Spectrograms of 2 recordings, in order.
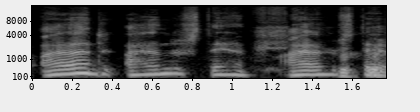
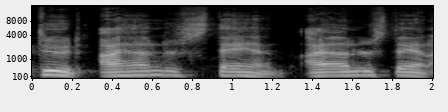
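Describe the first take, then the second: First: Soft, raised, pleading voice; small, careful, repeated reassurance; meek placating. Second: Said in the usual way. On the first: Shown as a demonstration. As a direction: show how to appease someone who is yelling. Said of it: "I, I did this". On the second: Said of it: "I literally had to be like".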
